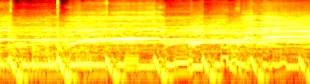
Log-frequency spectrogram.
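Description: Loud electronic dance music from a sound system: repeated kick drums and a held bass line, with synth lines sliding up and down in pitch, and the crowd shouting over it.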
